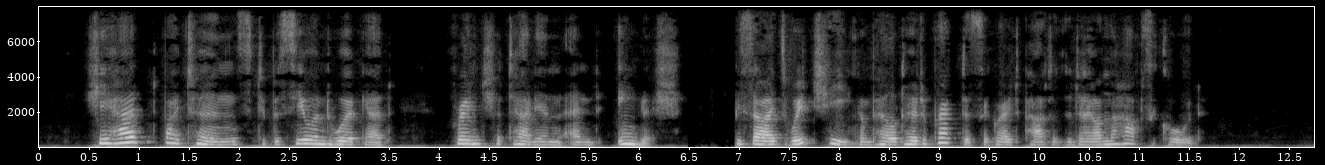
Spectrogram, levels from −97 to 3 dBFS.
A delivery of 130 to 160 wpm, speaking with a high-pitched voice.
No: average, 140 wpm; medium, 180 Hz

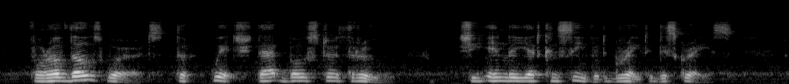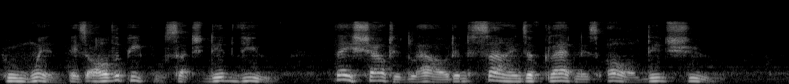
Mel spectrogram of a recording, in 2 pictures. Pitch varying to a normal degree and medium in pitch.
Yes: average, 3.3 semitones; medium, 155 Hz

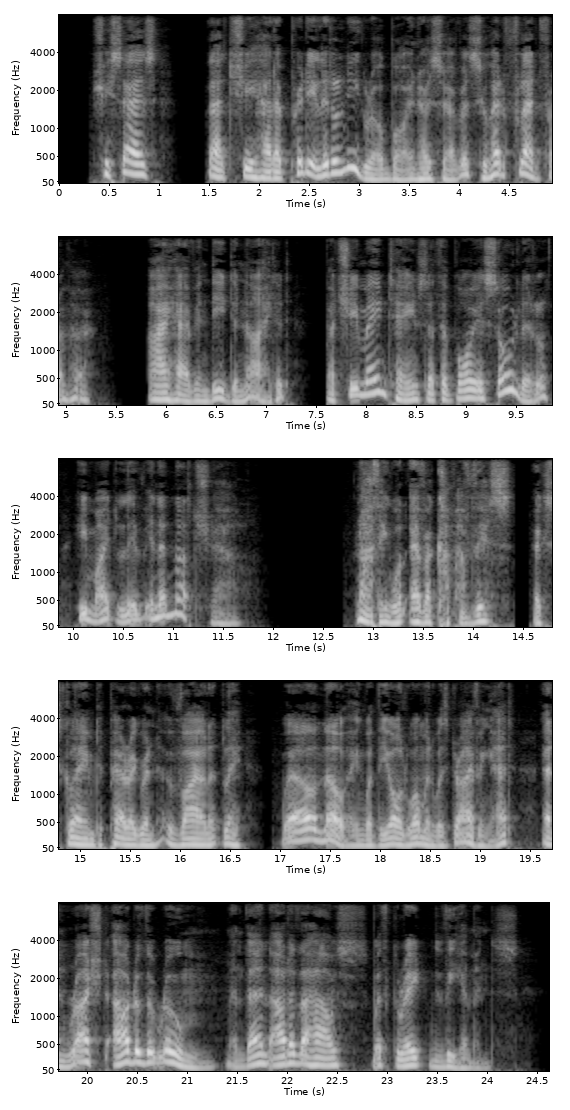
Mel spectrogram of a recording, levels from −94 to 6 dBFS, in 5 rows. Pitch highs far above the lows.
Yes: wide, 7.0 semitones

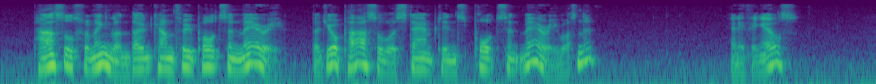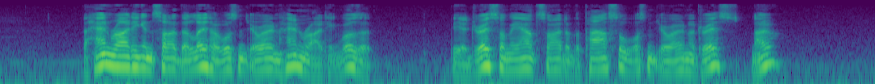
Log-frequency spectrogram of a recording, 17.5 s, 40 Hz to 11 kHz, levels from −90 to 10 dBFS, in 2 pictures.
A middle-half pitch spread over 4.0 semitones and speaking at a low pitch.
Yes: average, 4.6 semitones; low, 115 Hz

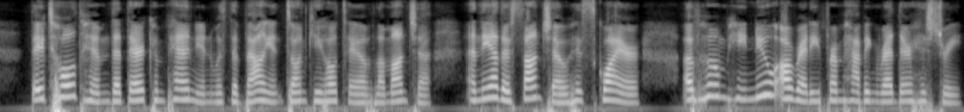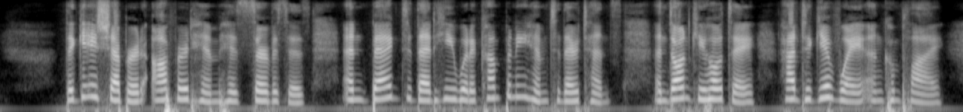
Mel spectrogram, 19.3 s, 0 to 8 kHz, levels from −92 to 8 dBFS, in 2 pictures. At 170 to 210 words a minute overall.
Yes: average, 175 wpm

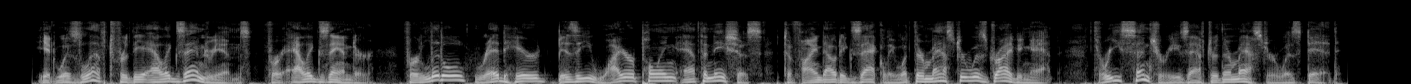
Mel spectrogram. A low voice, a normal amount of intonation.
No: low, 115 Hz; wide, 7.9 semitones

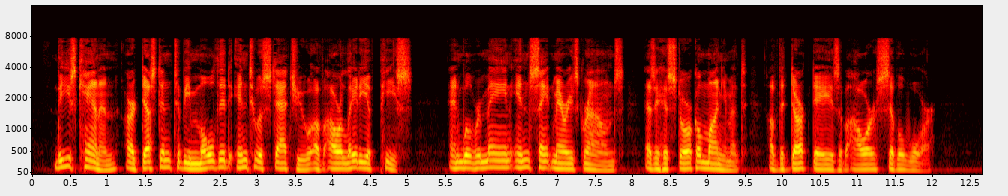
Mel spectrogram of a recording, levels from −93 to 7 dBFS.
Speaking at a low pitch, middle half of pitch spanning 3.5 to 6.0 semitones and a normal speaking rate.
Yes: low, 125 Hz; average, 4.3 semitones; average, 160 wpm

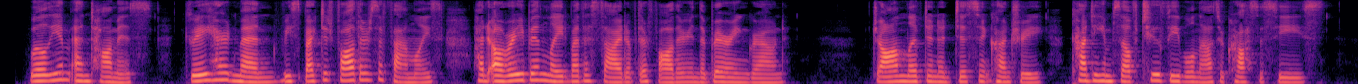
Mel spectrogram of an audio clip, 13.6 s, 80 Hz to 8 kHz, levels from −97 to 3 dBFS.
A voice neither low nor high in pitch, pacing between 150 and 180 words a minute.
Yes: medium, 180 Hz; average, 170 wpm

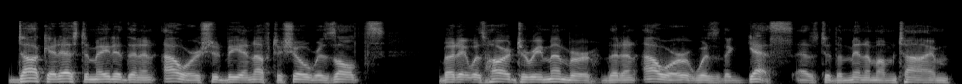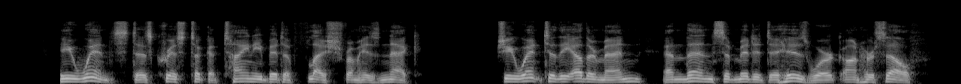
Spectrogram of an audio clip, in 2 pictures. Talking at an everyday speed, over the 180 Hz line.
No: average, 175 wpm; low, 115 Hz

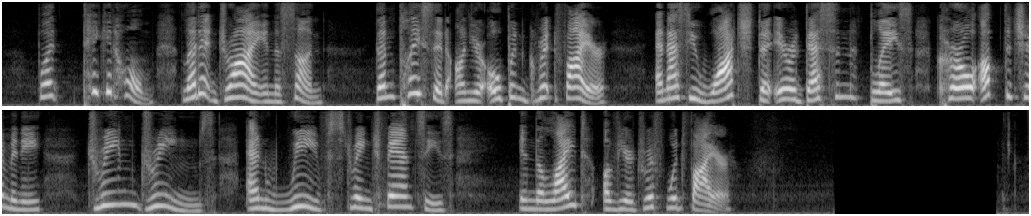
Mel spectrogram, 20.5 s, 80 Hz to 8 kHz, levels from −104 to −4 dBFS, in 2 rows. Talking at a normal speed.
No: slow, 125 wpm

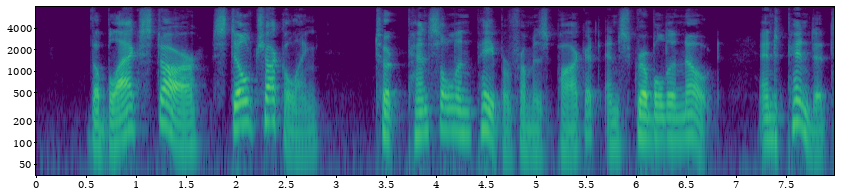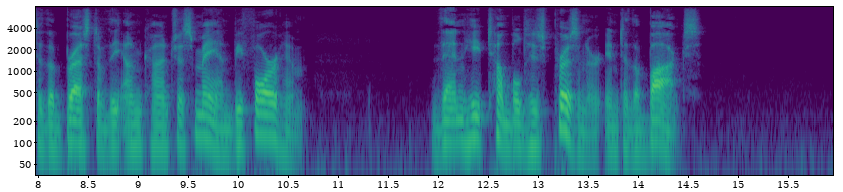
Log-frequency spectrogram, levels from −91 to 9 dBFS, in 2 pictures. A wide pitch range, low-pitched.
Yes: wide, 6.3 semitones; very low, 95 Hz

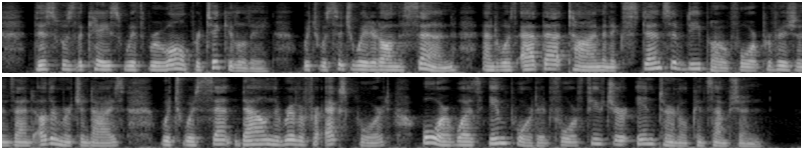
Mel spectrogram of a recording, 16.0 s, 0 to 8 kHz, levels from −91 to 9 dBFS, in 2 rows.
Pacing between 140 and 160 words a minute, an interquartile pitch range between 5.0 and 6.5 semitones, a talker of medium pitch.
Yes: average, 155 wpm; average, 5.3 semitones; medium, 150 Hz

